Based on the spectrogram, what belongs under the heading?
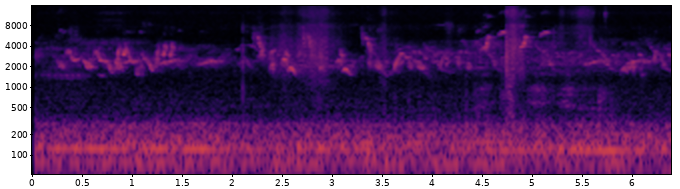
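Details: Birds heard early in the morning: many overlapping short chirps and twittering phrases from several birds, with a steady low rumble of background noise throughout.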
